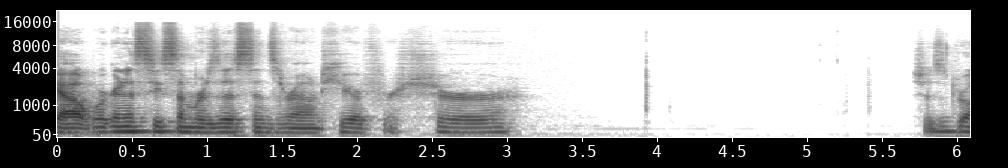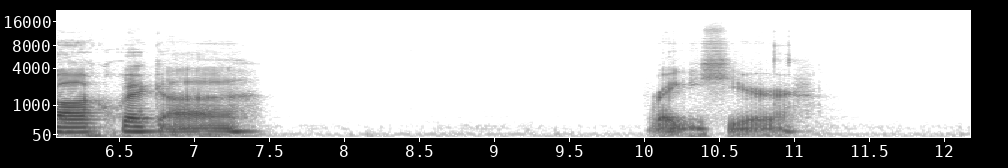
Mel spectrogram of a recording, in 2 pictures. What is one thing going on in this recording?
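A young man talks calmly into a close microphone, pausing between phrases.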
